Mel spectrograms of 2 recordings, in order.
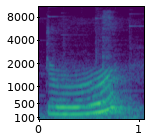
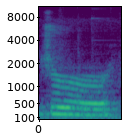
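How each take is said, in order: First: The d sound is kept plain and separate. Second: The d sound is changed slightly before r. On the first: The speaker calls it wrong. "instead of saying dr" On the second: The speaker calls it right. "this D sound changes just a little bit when it's in our D R blend"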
